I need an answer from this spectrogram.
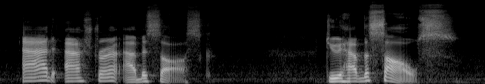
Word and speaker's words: Ad Astra Abyssosque: Oh, that's how it's pronounced. Ad Astra Abyssosque.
